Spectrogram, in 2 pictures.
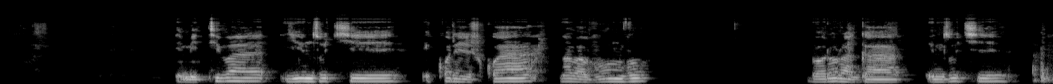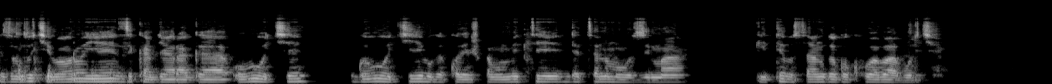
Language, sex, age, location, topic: Kinyarwanda, male, 50+, Musanze, government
